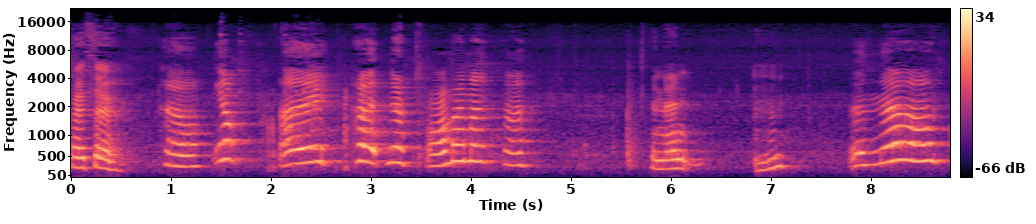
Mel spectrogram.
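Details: Adult speaker; dysarthria (cerebral palsy).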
